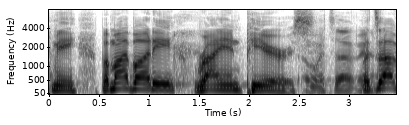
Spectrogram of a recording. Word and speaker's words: Pires: wrong for so long it spelled funny and my whole life people have said pyre's so okay stopped correcting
